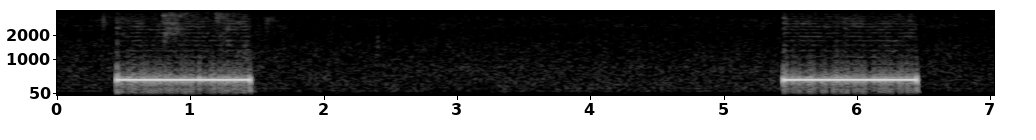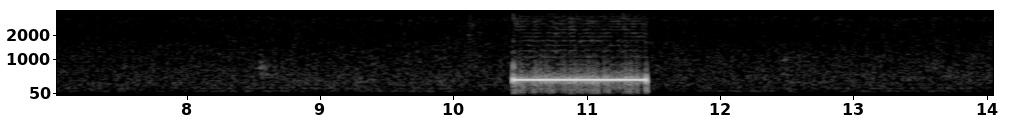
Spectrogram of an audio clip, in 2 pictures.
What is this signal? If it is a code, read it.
Ringback tone (Europe, 425 Hz).
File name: out- -2038- - - .86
